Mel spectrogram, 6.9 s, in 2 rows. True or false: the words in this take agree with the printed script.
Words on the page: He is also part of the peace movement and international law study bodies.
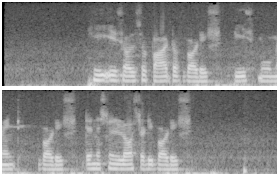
false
